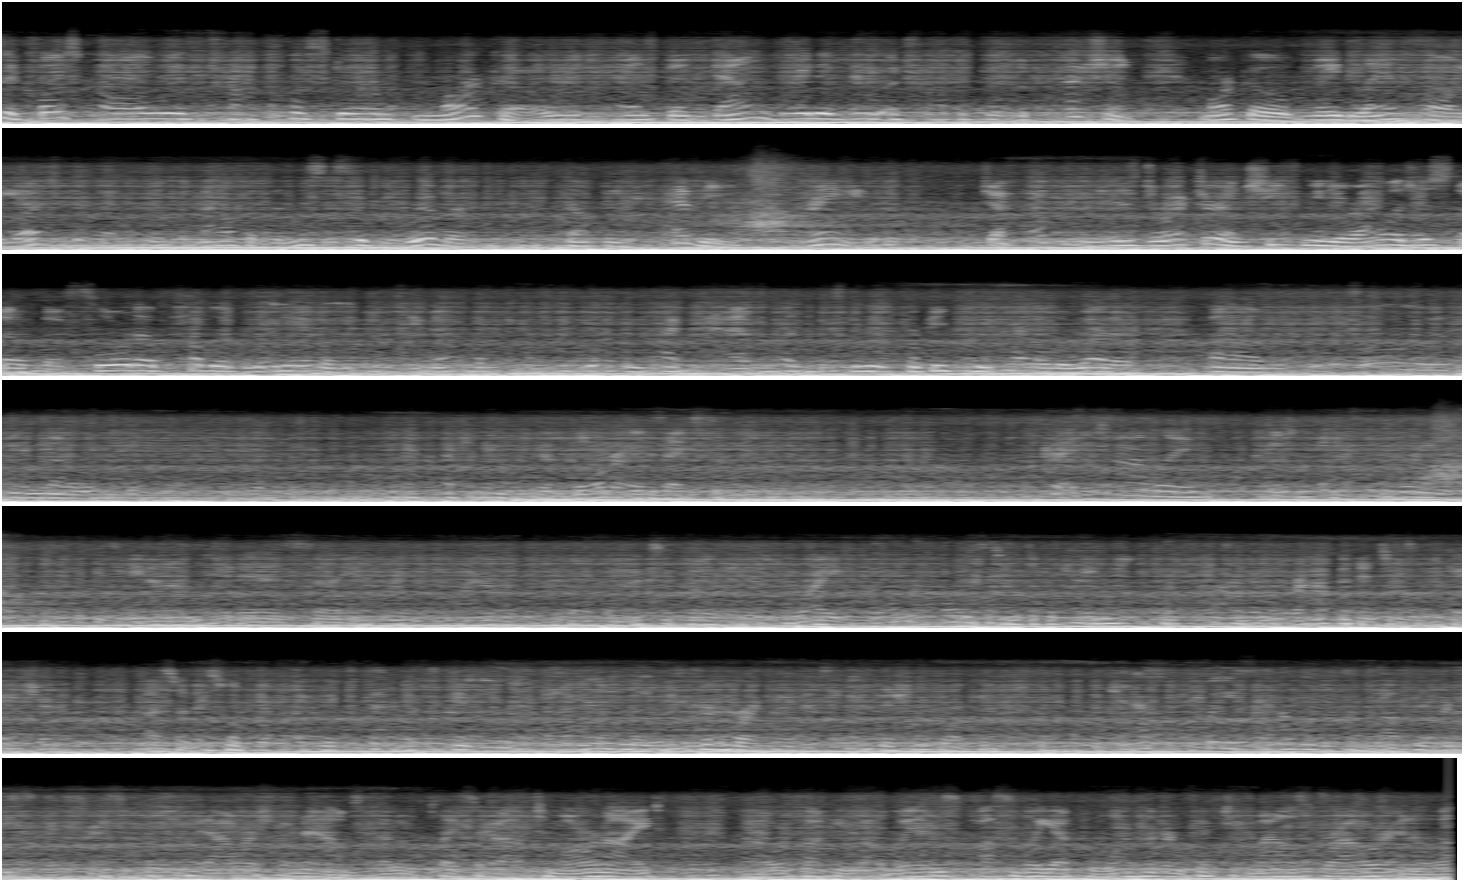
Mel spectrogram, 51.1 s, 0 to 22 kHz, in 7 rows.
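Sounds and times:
radio news speech: 0.0 - 51.0
steady low drone: 0.0 - 51.0.

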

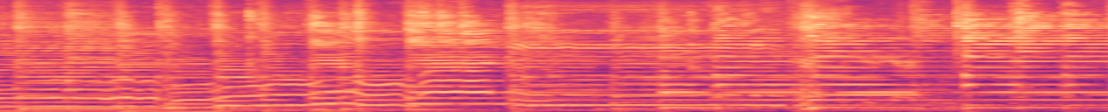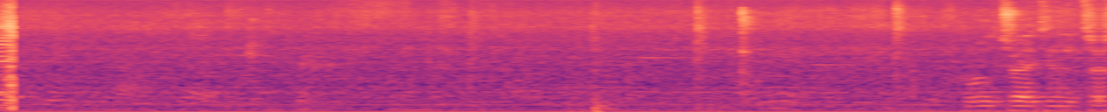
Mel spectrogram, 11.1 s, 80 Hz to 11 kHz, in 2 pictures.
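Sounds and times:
oud plucked notes: 0.0 - 5.7.

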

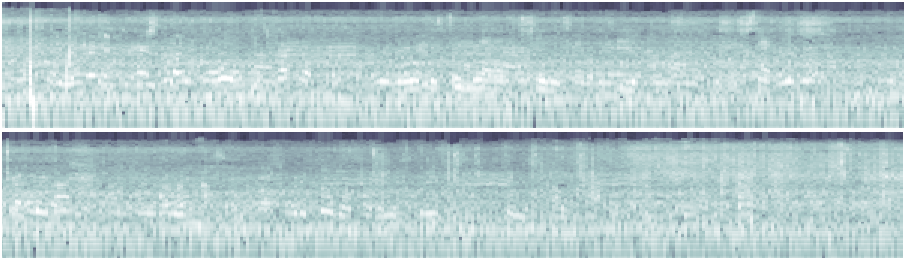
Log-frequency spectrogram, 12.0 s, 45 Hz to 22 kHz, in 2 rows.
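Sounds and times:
outboard motor running: 0.0 - 12.0.

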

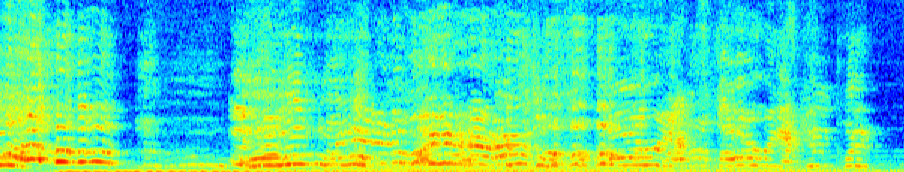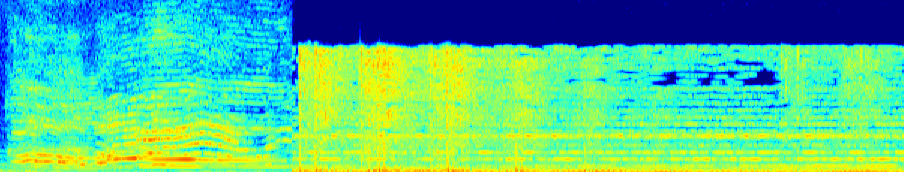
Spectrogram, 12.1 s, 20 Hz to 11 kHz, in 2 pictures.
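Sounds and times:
woman crying and wailing: 0.0 - 8.0.

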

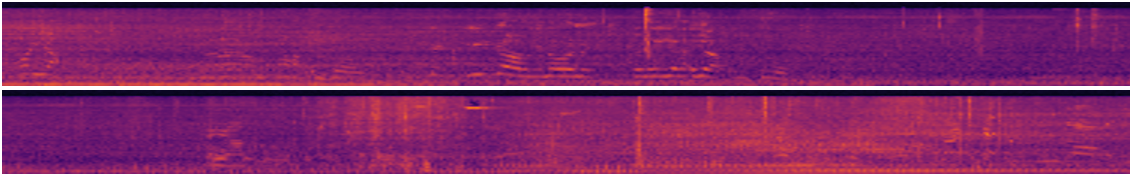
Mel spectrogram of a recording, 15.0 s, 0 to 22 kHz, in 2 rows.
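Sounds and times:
engine hum: 0.0 - 15.0
water sloshing: 5.9 - 15.0
child splashing into water: 9.5 - 11.1.

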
